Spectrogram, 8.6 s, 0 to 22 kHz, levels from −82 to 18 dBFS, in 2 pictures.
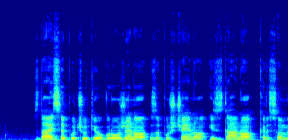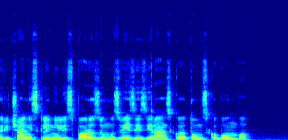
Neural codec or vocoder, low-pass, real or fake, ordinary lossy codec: none; 19.8 kHz; real; Opus, 64 kbps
